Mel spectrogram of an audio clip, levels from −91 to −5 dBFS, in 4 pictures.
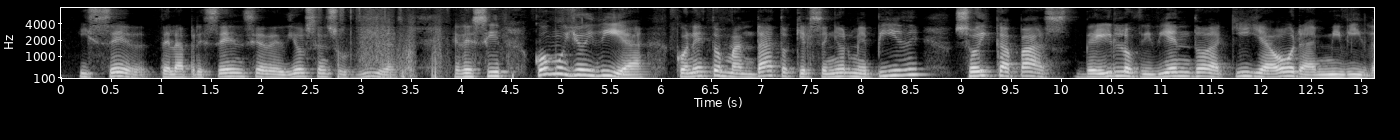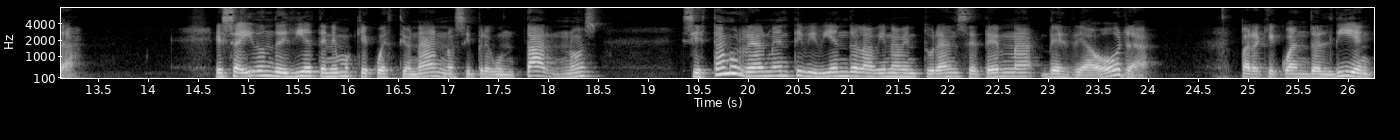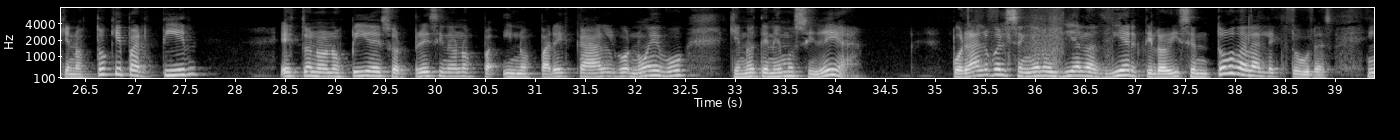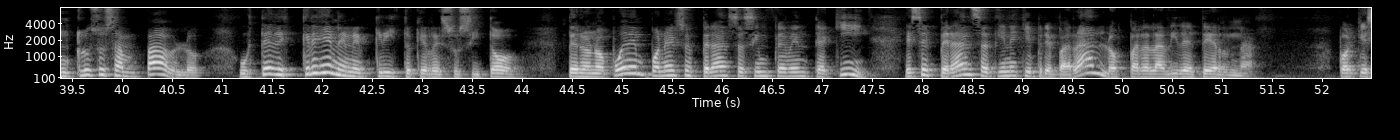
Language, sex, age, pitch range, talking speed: Spanish, male, 50-69, 135-185 Hz, 140 wpm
